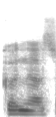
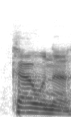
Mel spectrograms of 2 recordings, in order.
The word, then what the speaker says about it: Kaunas: mais un biélorusse et kaunas aujourd'hui non on peut prononcer kaona cpu c'est mieux comme ça qu'on dit je crois qu'à à huay nam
